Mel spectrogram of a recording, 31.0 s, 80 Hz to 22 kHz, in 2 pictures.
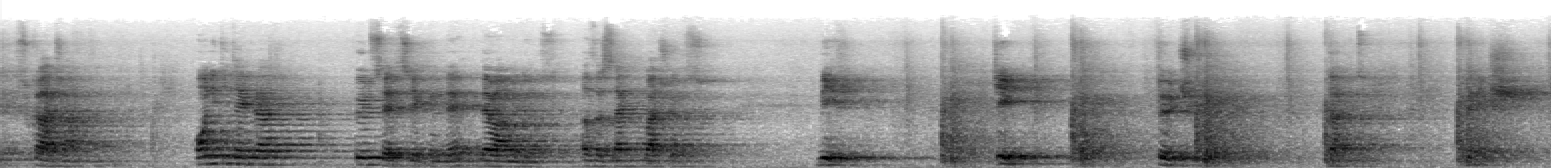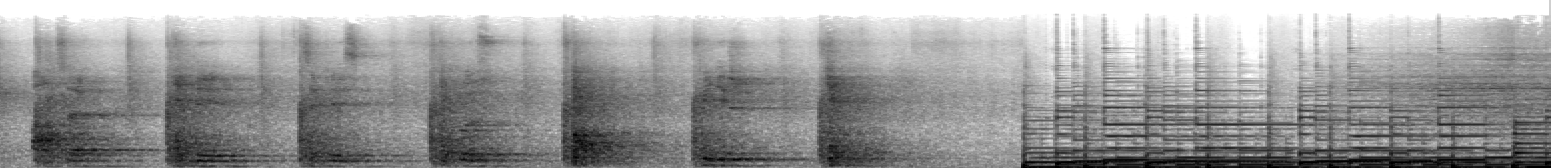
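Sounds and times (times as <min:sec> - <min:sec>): man counting aloud: 0:08.2 - 0:12.6, 0:13.2 - 0:21.8, 0:22.4 - 0:24.6
acoustic guitar music: 0:25.7 - 0:31.0.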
